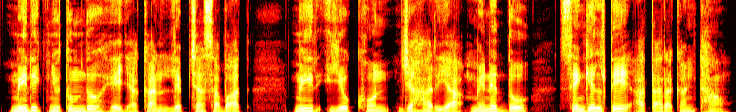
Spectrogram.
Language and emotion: Santali, neutral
